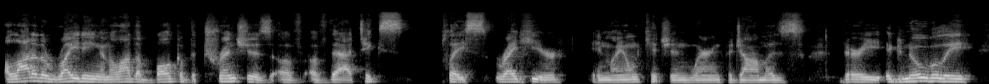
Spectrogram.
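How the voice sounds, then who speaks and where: A man's voice: lowish voice, fairly even intonation, measured pace, a little mellow. Hesitant Israeli-raised man in a kitchen. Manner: hesitant, many fillers and restarts. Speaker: guest security expert. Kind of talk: casual interview talk. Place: home kitchen. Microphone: studio microphone.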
